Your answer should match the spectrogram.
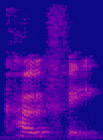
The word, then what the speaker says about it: Ko-fi: It is Kofi, isn't it? It's not coffee. I think I used to call it coffee and I've been trying to change my ways. It's one of those things where you mispronounce it for a long time, so you're just, I'm focusing. I think that it is Kofi, not coffee.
